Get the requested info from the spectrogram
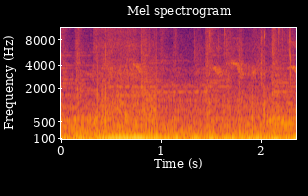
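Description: Background music playing, with no clear sound of the kneading over it.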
